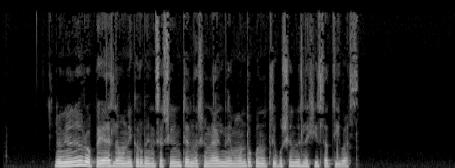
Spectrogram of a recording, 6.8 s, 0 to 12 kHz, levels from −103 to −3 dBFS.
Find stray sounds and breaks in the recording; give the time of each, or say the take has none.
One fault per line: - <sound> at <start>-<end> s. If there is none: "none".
none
